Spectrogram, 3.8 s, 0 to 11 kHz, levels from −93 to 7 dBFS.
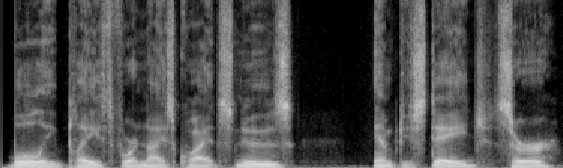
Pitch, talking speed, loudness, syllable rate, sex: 105 Hz, 145 wpm, -15 LUFS, 4.9 syllables/s, male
